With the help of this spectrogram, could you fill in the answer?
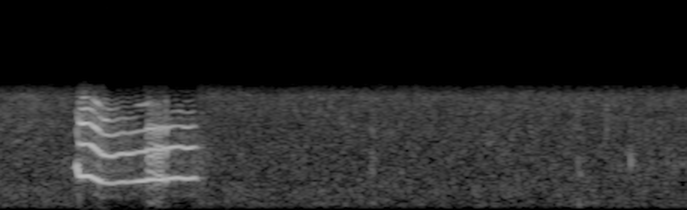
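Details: Yuyu, a male Pekingese adopted from a shelter, talking indoors: one drawn-out whining vocalization under a second long, tonal and slightly wavering with bright overtones, then a quiet room and the start of another sound at the end.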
